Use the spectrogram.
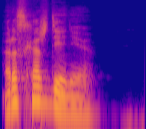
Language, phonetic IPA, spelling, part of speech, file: Russian, [rəsxɐʐˈdʲenʲɪje], расхождение, noun, Ru-расхождение.ogg
- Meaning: 1. divergence 2. discrepancy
